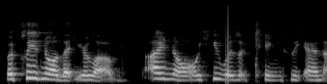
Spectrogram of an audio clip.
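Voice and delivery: ordinary talk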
